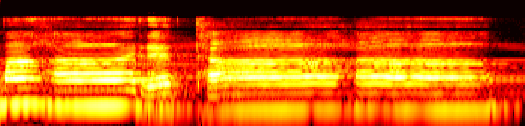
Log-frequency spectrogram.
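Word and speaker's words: महारथाः: పూర్తి శ్లోకము భయాద్రణాదుపరతం మౌస్యంతే త్వాం మహారథాః येषाञ्च त्वं बहुमतो भूत्वा यास्यसि लाघवम्.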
